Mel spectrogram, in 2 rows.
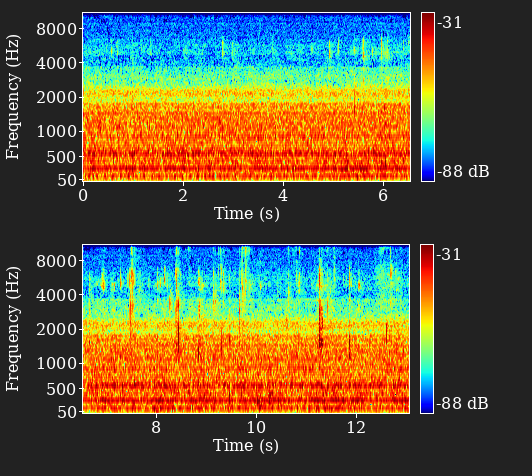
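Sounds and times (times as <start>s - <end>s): faint steady hum: 0.0s - 13.0s
chewing with wet mouth clicks: 4.6s - 13.0s.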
